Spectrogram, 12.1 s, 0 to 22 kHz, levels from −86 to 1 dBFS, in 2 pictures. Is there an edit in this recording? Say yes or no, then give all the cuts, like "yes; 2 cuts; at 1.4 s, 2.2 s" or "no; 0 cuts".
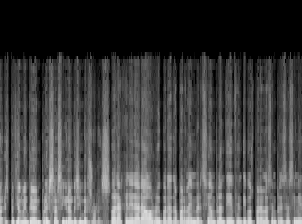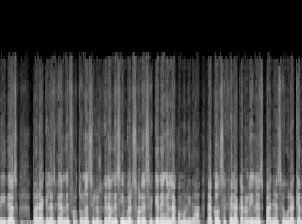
yes; 1 cut; at 10.1 s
